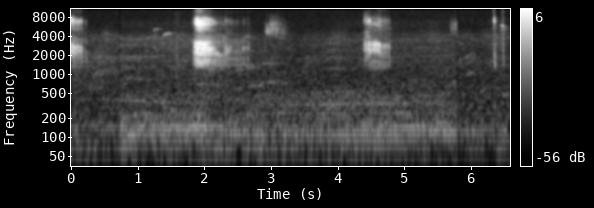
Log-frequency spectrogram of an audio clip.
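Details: Forktail sound used as a lure for other birds: two loud, rough, buzzy bursts a couple of seconds apart, with softer rasping notes between and a couple of sharp clicks at the end.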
